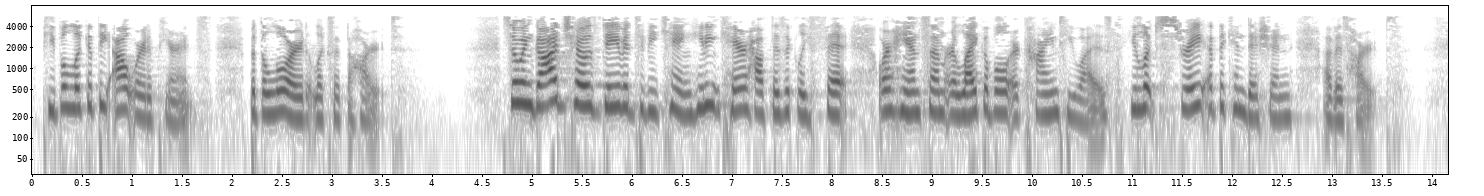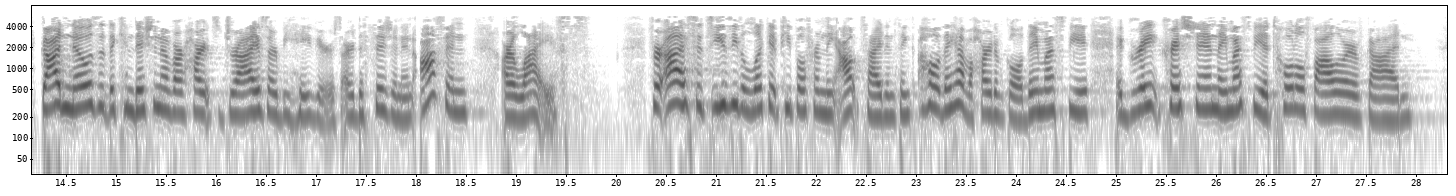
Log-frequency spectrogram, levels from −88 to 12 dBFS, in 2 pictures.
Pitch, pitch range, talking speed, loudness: 240 Hz, 215-270 Hz, 200 wpm, -30 LUFS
